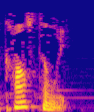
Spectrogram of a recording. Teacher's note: 当它是非实义词汇的时候， l 这个发音叫做 o，就变成 you'reconstantly。那么这边这个单词 t 跟 l 组合在一起的时候， t 通常是不发音的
